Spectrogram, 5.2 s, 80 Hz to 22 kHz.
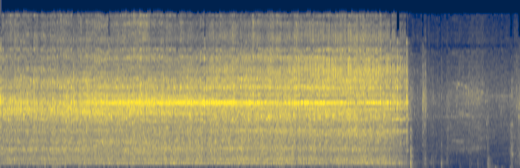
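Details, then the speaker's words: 2009 Subaru Forester with burning smell, smoke from the hood, loss of power and no A/C or fan: harsh, steady grinding rasp from the engine bay at start-up that stops at shutdown; the A/C compressor clutch bearing is completely shot. "Yeah, just start it up. Even here, the bearing in there is completely shot."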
